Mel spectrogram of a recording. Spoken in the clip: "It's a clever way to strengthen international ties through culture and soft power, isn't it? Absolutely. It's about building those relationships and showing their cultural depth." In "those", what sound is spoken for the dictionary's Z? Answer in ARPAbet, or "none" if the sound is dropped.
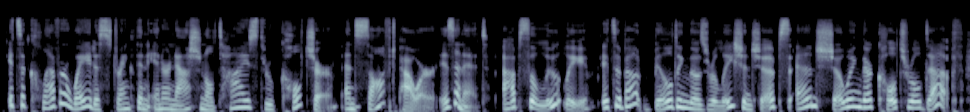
Z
